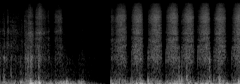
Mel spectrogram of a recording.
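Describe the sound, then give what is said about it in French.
Crepe paper tears in a steady series of soft, rasping crackles, one quick pulse after another, broken by a brief silent pause midway before the tearing resumes. No one speaks. “On a un papier crépon. De crépon. Donc, le son.”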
